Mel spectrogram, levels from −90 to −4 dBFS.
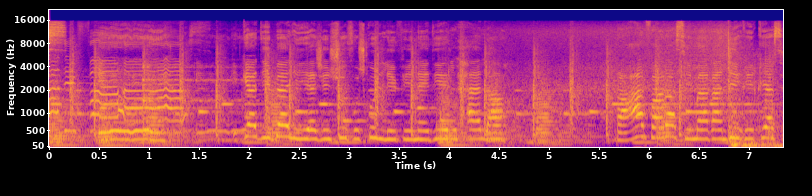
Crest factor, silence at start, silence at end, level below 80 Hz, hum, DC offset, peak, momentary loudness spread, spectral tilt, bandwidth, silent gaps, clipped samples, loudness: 16 dB; 0 s; 0 s; -40 dBFS; none; under 0.1%; -2 dBFS; 8 LU; -3 dB/octave; 16.5 kHz; none; under 0.1%; -17 LUFS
